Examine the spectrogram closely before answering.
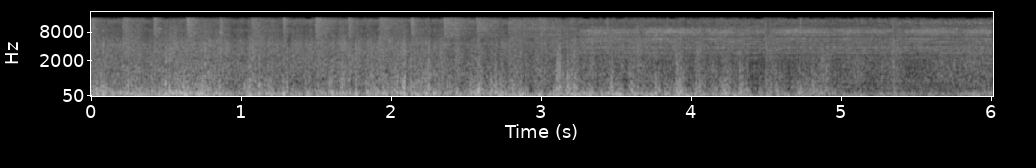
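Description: Bicycle tyres hum on a paved path.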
